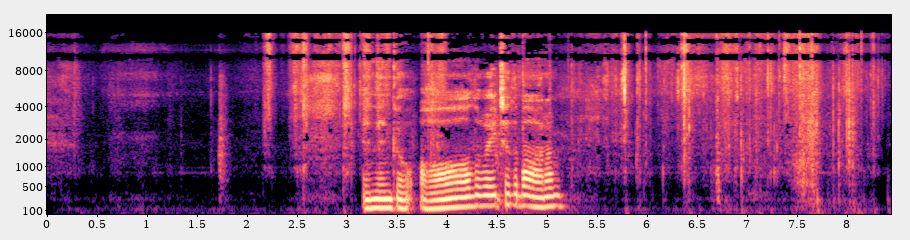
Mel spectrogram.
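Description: Paper rustles and crinkles softly as hands handle it.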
